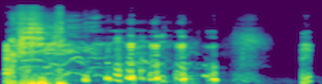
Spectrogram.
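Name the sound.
sneeze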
